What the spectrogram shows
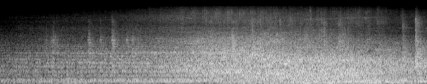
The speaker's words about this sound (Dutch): Komt vrachtwagen. grote vrachtwagen.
